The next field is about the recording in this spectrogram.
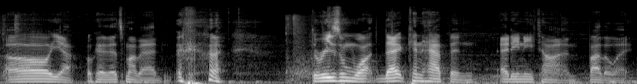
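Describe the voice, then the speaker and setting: A man's voice: mid-range voice, expressive, a little slow. A man with a scratchy, tired voice, talking casually through a game and rambling with plenty of fillers. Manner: rambling, with many fillers and small laughs. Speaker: gameplay commentator.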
